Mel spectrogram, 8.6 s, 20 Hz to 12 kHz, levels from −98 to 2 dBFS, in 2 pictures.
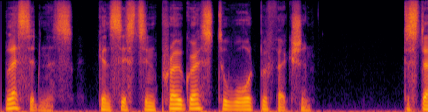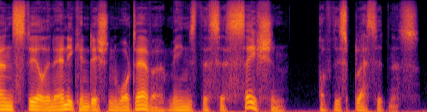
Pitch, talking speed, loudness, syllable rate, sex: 100 Hz, 135 wpm, -20 LUFS, 5.0 syllables/s, male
